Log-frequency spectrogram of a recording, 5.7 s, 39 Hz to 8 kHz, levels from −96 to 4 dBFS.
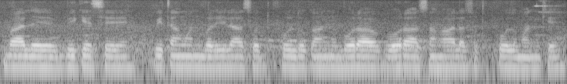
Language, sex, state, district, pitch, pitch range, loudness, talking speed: Chhattisgarhi, male, Chhattisgarh, Bastar, 115 Hz, 110-115 Hz, -16 LUFS, 160 wpm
